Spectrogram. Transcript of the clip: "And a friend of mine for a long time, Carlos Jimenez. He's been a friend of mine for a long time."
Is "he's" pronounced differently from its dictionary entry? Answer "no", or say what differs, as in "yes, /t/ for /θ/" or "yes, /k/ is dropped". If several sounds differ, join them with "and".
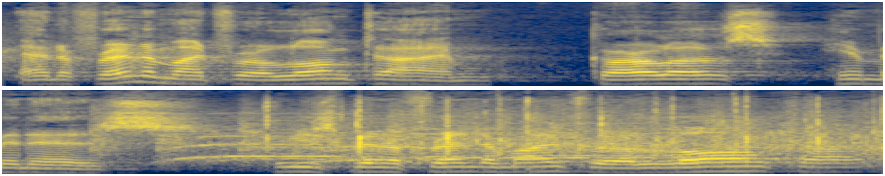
no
